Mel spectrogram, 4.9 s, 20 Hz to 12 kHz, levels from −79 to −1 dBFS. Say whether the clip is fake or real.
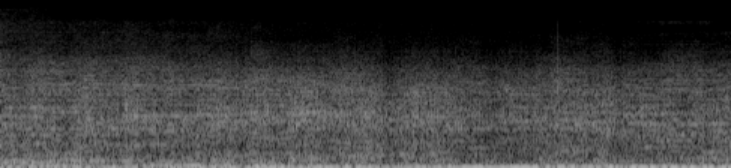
fake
